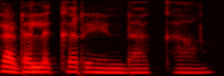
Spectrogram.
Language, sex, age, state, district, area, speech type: Malayalam, female, 18-30, Kerala, Kasaragod, rural, spontaneous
